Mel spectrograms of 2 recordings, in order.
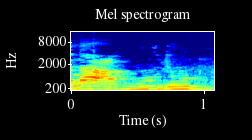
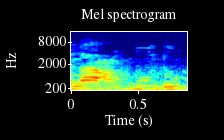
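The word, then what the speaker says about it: نَعْبُدُ: इय्याका नअबुदु, नअबुदु हमने आइन में पढ़ना है, हमजा नहीं पढ़ना।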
